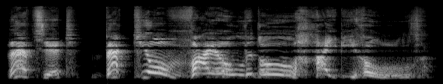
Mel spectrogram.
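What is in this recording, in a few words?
attack, mrhandy, robot; npc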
